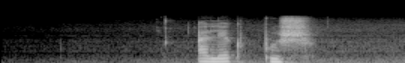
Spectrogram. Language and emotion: Russian, neutral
